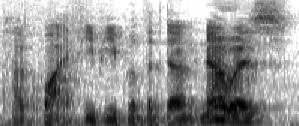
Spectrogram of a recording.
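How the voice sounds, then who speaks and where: Cheeky fast-talking British man. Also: lowish voice, animated, fairly bright tone. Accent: British English. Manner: quick, joking and cheeky. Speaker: podcast co-host. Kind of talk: casual chat.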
